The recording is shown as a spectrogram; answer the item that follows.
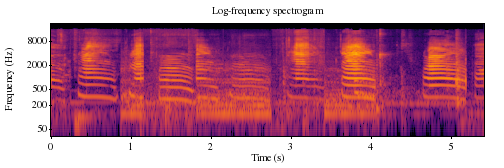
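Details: A Siamese cat known for excessive meowing meows over and over, each call loud, drawn-out and sliding down in pitch.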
